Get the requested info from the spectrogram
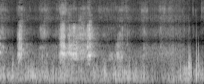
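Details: A Basenji in the snow gives short, yelping vocal sounds with a brief tonal whine over steady background rumble.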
